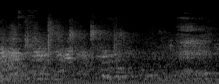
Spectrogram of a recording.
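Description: Live audience laughter and clapping dying away after a punchline, with a short burst of noise near the end.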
